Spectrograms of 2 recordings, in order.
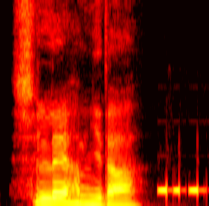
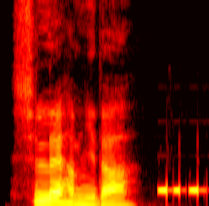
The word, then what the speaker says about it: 실례합니다: R and an L, don't pronounce it like an English R. Listen to how J is pronouncing this sound. 르, It sounds like a mixture between an R and an L sound.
